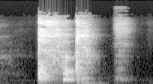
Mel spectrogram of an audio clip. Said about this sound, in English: Oh, man. We're not editing any of these coughs out. You can just suffer.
